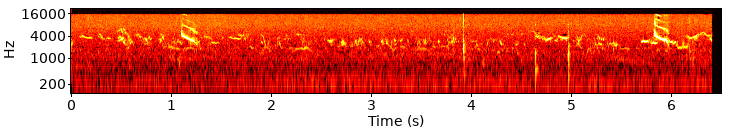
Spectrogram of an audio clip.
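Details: Snow bunting chirping on a pole between Kutawagan Lake and Dafoe, Saskatchewan, on 10 October 2015 at 9:30 a.m., 15°C, little wind; a steady patter of short, high chirps with two louder sliding whistles over low wind rumble.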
